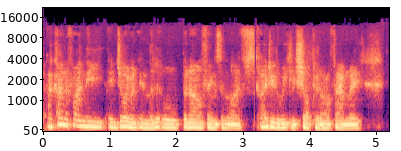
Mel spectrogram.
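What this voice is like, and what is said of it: English accent. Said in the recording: “this guy over in England ... Accent coming at you.”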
